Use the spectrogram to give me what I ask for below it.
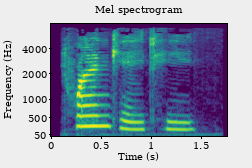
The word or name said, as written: twankay tea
